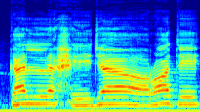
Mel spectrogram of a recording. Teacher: را پر زبر ہے را کو موٹا پڑھیں گے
